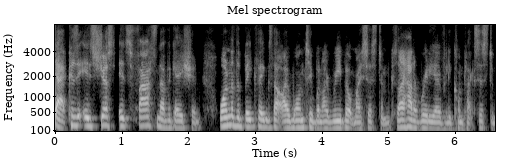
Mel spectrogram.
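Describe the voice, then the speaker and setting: A man with a British accent talks at a very fast pace, his pitch fairly high with ordinary variation. The background is quiet. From UK. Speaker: podcast co-host. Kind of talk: casual chat. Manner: breathless. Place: home room. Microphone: video call.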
